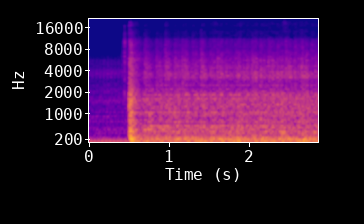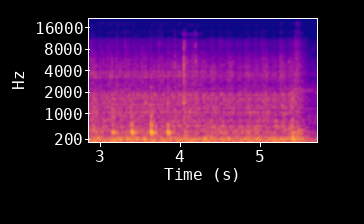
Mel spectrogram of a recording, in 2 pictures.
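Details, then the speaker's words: 1972 VW Super Beetle, parked a week after repeated battery problems and kept on a trickle charger: steady starter cranking with a loud, noisy fuel pump buzz underneath. It cranks but won't fire. Owner suspects no spark or the still-connected trickle charger. "nothing how weird is that what in the world what in the world it's like there's no spark or something"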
